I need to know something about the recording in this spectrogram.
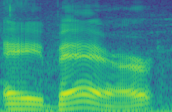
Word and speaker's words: Hebert: of Hebert and again if it should be the more francophone pronunciation a bear I am NOT doing it out of disrespect I know that there are other hockey players in the province with the surname Hebert who pronounce it anglicized but played ahead and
